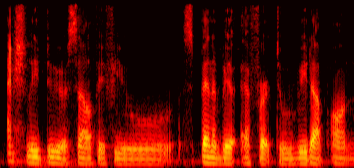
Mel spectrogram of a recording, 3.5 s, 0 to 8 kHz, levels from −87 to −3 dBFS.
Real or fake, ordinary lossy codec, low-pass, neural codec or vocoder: fake; none; 7.2 kHz; codec, 16 kHz, 0.4 kbps, LongCat-Audio-Codec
